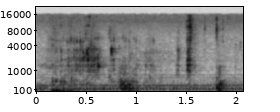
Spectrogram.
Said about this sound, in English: Let me take a sip here.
